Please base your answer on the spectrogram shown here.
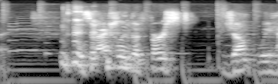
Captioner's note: laughs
